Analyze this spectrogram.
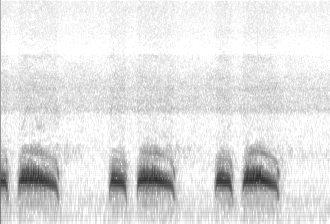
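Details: Three cooing phrases from a spotted dove at a decoy trapping site. Each is a quick low note then a fuller, slightly falling coo, the phrases spaced about a second apart in quiet surroundings.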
